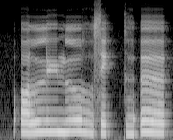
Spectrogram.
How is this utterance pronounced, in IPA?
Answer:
ʔɔlːyːmlːɔ̤ sekːə̤ ʔəː

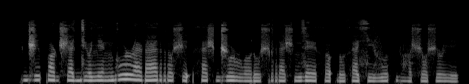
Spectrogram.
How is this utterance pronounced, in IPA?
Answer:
d͡ʒipɒɖʃæ dʲolʲæ ŋɡuɹæ ɽæroʃ iʔθæʃd͡ʒuɭwo ɾuʃræʃ nzeθoʔ ɽuθæ sʲevuθɖʱɒʃ oʃɹi

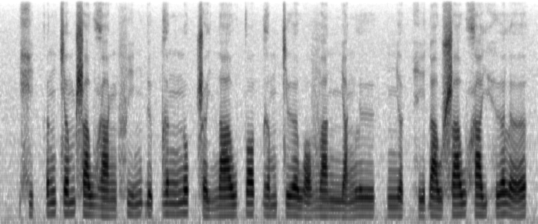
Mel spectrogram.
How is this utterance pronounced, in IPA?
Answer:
xi˨˩k̚ʔə˧˥ŋcə˧˥m ʂa˧wɣa˨˩ŋ fi˨˩˦ŋɗɨ˨˩p̚ɣə˧ŋ no˦˥k̚ʂə˨˩j naː˧˥wt̪ɔ˦˥t̚ɣə˧˥mcɨ˧ə̯ wɔ˨˩˨va˧nɲa˨˩˦ŋlɨ˧ | ɲəː˨˩k̚hi˨˩˨ɗa˨˩w ʂa˧˥wxa˧j hɨ˧˥ə̯ləː˨˩˦

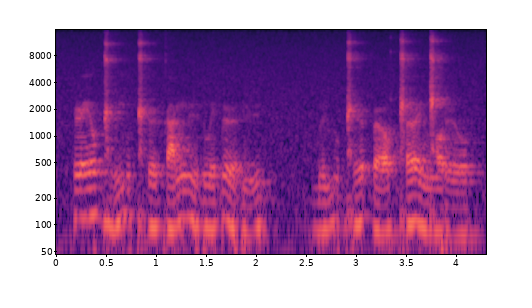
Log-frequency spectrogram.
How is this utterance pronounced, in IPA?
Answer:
ɭeː˦˥o̯ɡ͡ǁu˨˩˦ ju˥˩ǁʰøː˨ka˨˩˦ ŋ͡myː˥˩ɗu˨e̯ɓøː˥˩ɗyː˨˩˦ | ɡ͡bø˨ʎu˥˩ɡ͡ǁøː˦˥k͡pœː˨˩˦lˠ ǁœː˧˥˧e̯ ŋ͡ǁɔ˨ ɾøː˨o̯

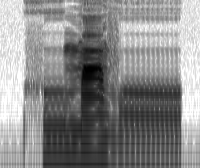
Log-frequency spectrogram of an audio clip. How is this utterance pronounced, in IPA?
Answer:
huː˦mã˦voː˨

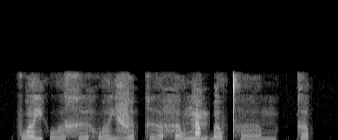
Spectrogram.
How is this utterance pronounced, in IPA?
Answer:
kwə˧jʔṳ˨˩ə̯xɨ˨˦hwə̤˨˩j ve˨˩p̚kɨ˧˩ə̯hə˨˦w na˧mɓə˧wt̪ʰə̤ː˨˩m | kə˦˥p̚

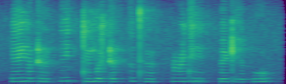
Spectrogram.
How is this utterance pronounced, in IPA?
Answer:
ejoʈʉ | i tːʉjoz ʈɵkːɨt̪ʰʉ | ɭʉdir pːeɖʱe pu

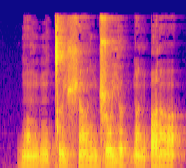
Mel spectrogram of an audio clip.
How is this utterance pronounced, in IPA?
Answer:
ɡõŋɵŋǀɯj ʃɑ̃ŋɖ͡ʐo jɵɡɠɑ̃ŋʔɑɾɑ̃

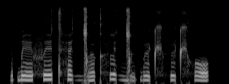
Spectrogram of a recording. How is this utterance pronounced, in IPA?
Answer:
ɓe fetʰɛ ɡ͡ǀœkʰlʏɡ͡ǀʉ ɓʏt͡ʃʰʉt͡ʃʰo

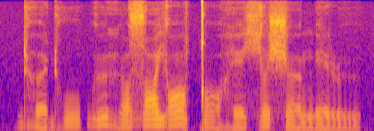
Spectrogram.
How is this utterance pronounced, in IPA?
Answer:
ɖʱə˨˩ɖʱu˨˩˦ ɓʉ˧˥˧ɦʉ˨˦ zˤœ˦˥jɔ˧˥˧ ŋ͡ǃɔ˨˩ɦe˨˦çə˨˦ ʃœ˨˩ŋe˨˩ɭʉ˨˩˦

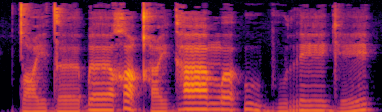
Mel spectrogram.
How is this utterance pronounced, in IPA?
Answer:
tˤeː˩dɜː˩ɓɜː˧χʌ˥˩ qʰeː˩ɡʱaː˥ mʌ˥ ʔu˥˩ bʱu˩reː˧ɡʱeː˩˥

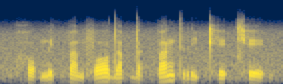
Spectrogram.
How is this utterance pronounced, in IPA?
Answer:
hɔ˨˩ʔme˦˥k̚pa˨˩m fɔː˥˩da˦˥p̚da˨˩k̚ pa˥˩ŋ tri˨˩ʔkʰe˦˥ʔ t͡ɕʰe˨˩ʔ

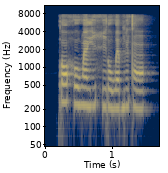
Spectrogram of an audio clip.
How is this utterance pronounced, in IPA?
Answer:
ɾɔ˦ho˧wɛ̃˧ ji˦hi˧ ɾo˨wɛ˧ bĩ˦tɔ̃˧

